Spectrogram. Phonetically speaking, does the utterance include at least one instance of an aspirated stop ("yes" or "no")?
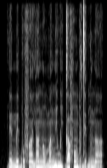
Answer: no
